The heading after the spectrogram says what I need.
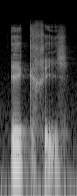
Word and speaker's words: écrit: But then phonetically it's I as well, because you don't pronounce the final T, okay? Écrire, écrit.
